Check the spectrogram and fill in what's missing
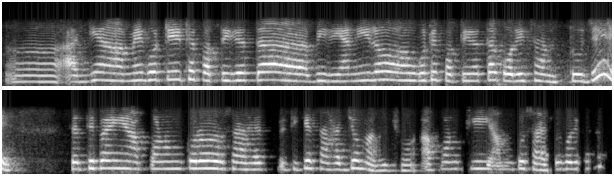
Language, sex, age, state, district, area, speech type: Odia, female, 60+, Odisha, Gajapati, rural, conversation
